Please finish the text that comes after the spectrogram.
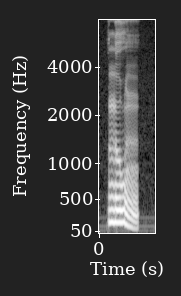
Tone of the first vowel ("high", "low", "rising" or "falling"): high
